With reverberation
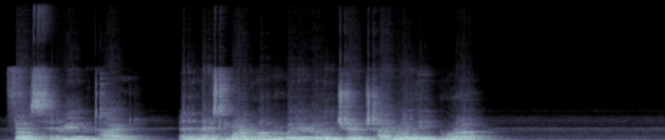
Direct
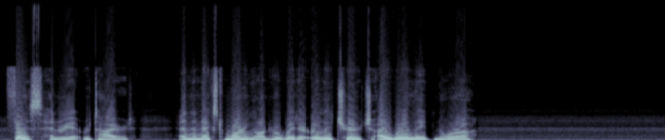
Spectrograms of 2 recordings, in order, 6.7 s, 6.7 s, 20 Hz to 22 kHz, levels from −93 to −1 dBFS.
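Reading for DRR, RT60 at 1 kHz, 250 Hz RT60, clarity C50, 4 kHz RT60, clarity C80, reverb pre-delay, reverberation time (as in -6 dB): -2.0 dB, 0.65 s, 0.80 s, 1.0 dB, 0.45 s, 5.5 dB, 39 ms, 0.70 s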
